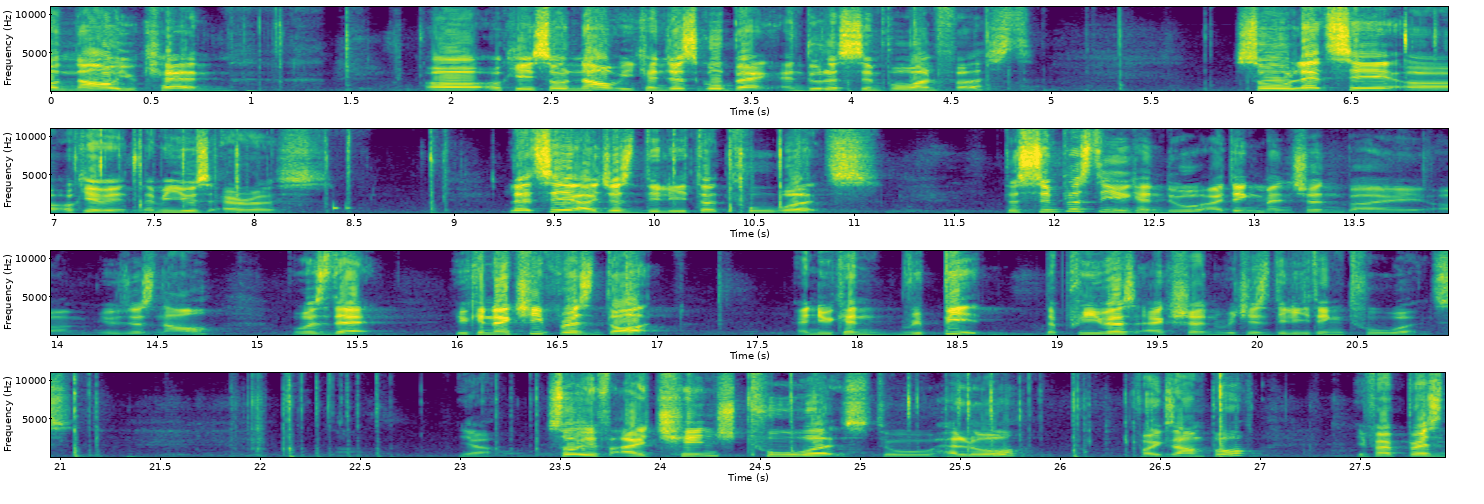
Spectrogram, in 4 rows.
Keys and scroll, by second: 1.0 super+Tab, 2.6 shift+Return, 3.7-8.5 typing, 8.8 Return, 9.8-11.0 typing, 22.2-22.5 typing, 23.7-26.5 typing, 26.7 Escape.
